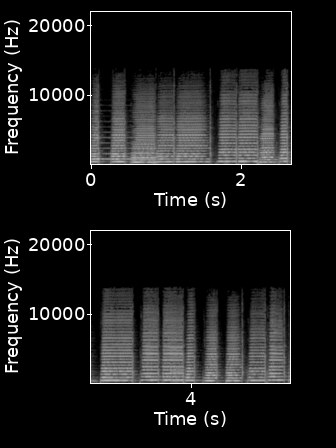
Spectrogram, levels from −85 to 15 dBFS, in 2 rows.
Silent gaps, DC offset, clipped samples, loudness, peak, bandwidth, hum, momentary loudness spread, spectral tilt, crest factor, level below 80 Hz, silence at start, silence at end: none; under 0.1%; under 0.1%; -17 LUFS; -4 dBFS; 14 kHz; none; 4 LU; -1 dB/octave; 14 dB; -50 dBFS; 0 s; 0 s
